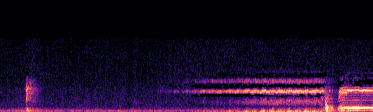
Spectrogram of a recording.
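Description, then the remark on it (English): An arrow set against a rawhide string is loosed from a strong bow bent almost to the breaking point, with a sharp snap, then a long, shrill whistling rises as it flies toward a moving target before ending in a solid thunk of impact, with a ringing tone lingering afterward. “A gleaming arrow set against a rawhide string. A strong bow bent almost to the breaking point.”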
